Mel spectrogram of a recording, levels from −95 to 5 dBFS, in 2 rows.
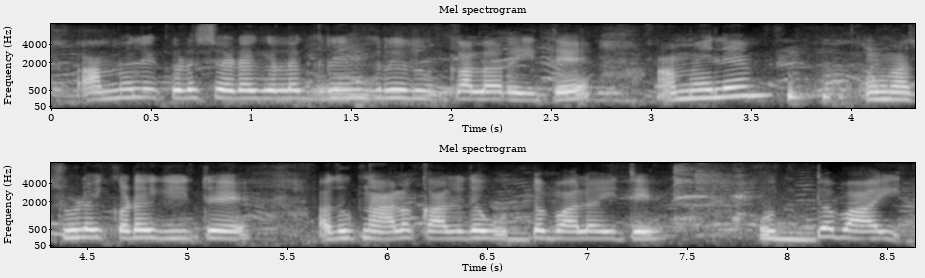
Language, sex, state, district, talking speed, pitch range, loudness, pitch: Kannada, female, Karnataka, Mysore, 155 wpm, 215-255 Hz, -13 LUFS, 235 Hz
